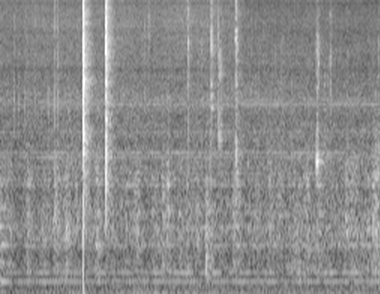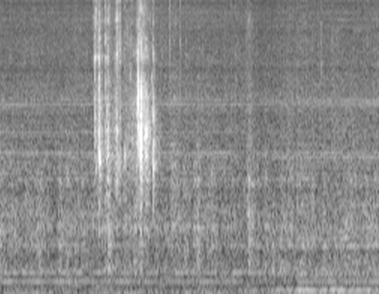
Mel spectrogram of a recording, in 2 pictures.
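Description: An egg cracked into a frying pan of vegetables: a couple of sharp taps about a second in, and a louder cluster of clicks and knocks near seven seconds, over a steady low hum.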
